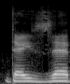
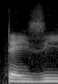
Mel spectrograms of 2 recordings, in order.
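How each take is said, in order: First: It is said as two parts, Day Z. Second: It is said as one word, daisy. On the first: The speaker calls it right. "I just say DayZ" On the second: The speaker calls it wrong. "I think Daisy sounds stupid"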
